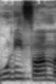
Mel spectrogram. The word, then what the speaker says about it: uniform: ஏன் அப்படின்னா இந்த யூ அப்படின்ற இந்த ப்ரொனன்சியேஷன் நம்ம வந்து யூனிஃபார்ம் அப்படின்னு சொல்கிறது கிடையாது இல்லையா. யூனிஃபார்ம் அப்படின்னு சொல்லுவோம். எப்படி சொல்லுவோம். இந்த YU அப்படின்ற சவுண்டில் தான் அதை வந்து நம்ம உச்சரிக்கிறோம். ஊன்னு சொல்கிறது கிடையாது. இந்த யூ வந்து ய அப்படின்னு சொல்கிறோம் நம்ம. யூனிஃபார்ம் யூனிஃபார்ம் ய சவுண்டு யூனிஃபார்ம் அப்படின்னு சொல்கிறோம் இல்லையா.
